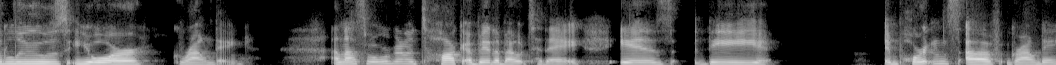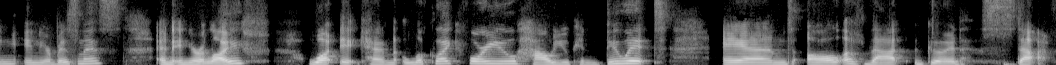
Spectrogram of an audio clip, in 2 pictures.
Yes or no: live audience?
no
